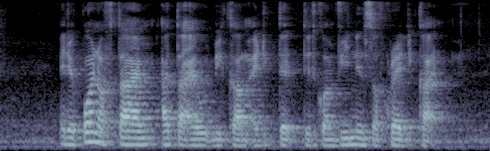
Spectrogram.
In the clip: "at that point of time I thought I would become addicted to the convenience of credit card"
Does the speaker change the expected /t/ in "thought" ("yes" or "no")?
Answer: yes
